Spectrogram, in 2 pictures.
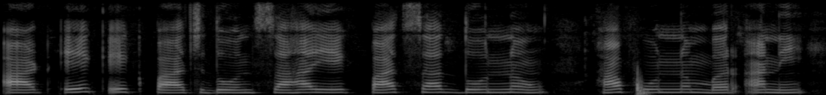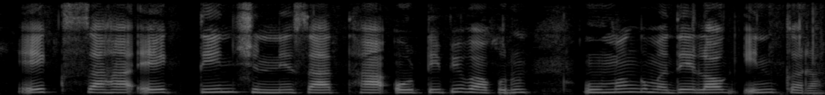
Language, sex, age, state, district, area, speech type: Marathi, female, 18-30, Maharashtra, Gondia, rural, read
